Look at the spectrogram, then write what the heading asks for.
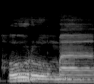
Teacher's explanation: Karena waqaf dibaca fathah dan panjang dua harakat namanya mad iwad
